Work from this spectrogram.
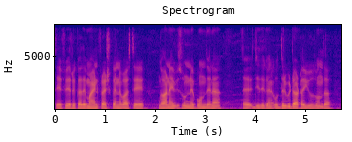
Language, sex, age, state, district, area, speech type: Dogri, male, 18-30, Jammu and Kashmir, Samba, urban, spontaneous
